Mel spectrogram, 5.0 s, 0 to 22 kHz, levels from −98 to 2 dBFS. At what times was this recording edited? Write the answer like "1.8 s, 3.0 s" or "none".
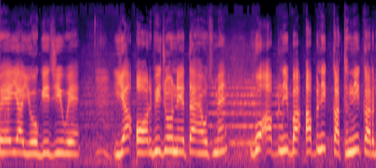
none

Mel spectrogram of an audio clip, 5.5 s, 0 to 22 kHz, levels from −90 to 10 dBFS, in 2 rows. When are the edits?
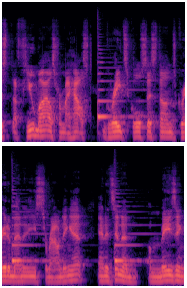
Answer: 1.3 s, 4.2 s

